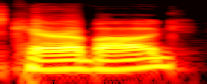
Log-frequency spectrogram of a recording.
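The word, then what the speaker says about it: Qarabağ: I think it's Carabog. Um, but it's spelled Q A R A B A and the G kind of has this um special character to it.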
